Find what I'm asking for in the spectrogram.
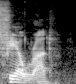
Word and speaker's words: Fjelrad: How do you pronounce your name, bro? – It's Fjellrad. – Fjellrad. – And don't worry, everyone mispronounces it.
